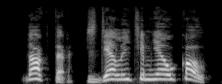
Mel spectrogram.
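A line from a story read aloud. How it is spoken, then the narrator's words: Shouted. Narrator (Russian): закричал он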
